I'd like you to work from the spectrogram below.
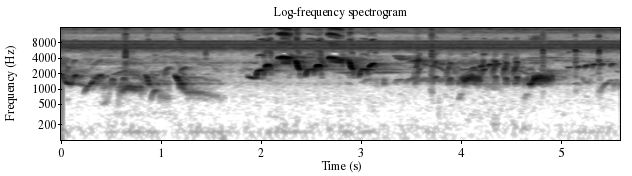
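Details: White-rumped shama song for luring: quick, varied whistled chirps and slurred notes in rich, shifting phrases, some rising, some dropping, with a constant high hiss behind.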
